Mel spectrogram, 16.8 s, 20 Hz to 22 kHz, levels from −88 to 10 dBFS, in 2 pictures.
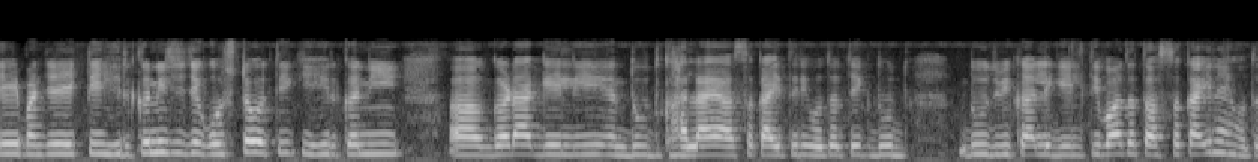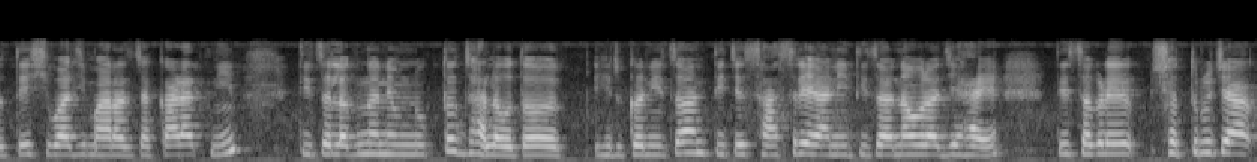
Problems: constant background noise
